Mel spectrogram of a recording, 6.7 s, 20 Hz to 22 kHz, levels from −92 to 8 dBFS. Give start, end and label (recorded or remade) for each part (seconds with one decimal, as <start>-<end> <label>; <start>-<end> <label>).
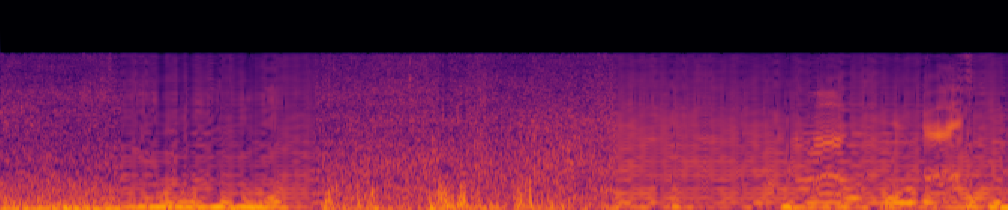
0.0-0.8 recorded; 0.8-2.1 remade; 2.1-4.1 recorded; 4.1-6.7 remade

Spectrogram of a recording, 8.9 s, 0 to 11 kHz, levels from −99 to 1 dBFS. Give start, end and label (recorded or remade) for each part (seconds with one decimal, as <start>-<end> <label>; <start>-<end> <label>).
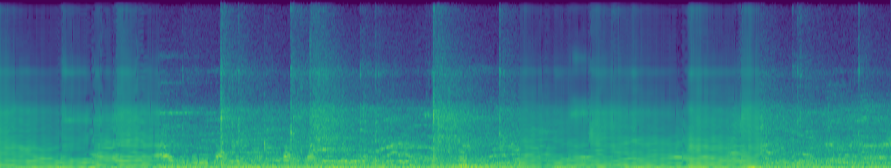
0.0-1.6 remade; 1.6-5.2 recorded; 5.2-7.6 remade; 7.6-8.9 recorded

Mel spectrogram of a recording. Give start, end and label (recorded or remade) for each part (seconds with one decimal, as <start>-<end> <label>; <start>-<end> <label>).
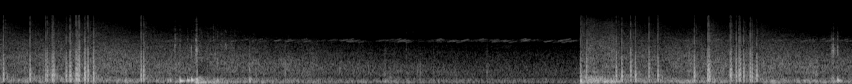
0.0-0.7 remade; 0.7-1.4 recorded; 1.4-3.2 remade; 3.2-5.0 recorded; 5.0-8.5 remade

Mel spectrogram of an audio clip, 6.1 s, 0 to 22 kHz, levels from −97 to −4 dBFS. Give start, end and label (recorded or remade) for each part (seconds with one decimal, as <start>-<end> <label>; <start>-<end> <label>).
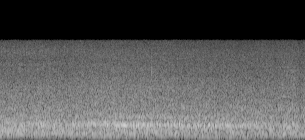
0.0-1.4 recorded; 1.4-5.1 remade; 5.1-6.1 recorded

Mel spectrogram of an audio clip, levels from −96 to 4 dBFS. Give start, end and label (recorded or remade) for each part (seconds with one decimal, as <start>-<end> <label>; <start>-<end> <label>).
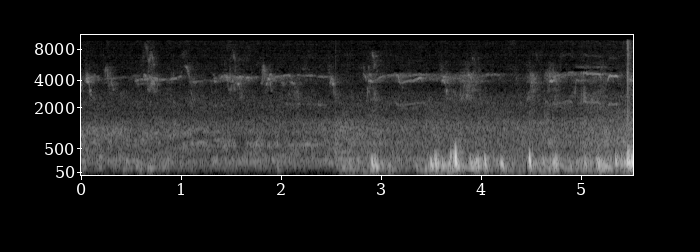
0.0-5.5 remade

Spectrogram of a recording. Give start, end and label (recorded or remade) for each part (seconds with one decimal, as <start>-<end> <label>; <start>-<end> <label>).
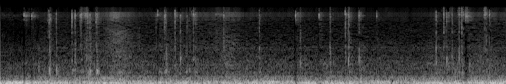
0.0-1.7 recorded; 1.7-4.3 remade; 4.3-5.1 recorded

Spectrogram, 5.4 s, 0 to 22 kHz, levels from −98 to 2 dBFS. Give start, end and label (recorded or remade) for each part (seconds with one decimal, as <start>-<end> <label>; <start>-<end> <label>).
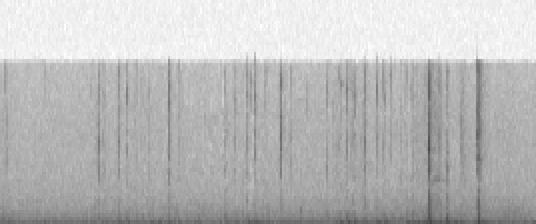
0.0-5.4 recorded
